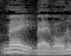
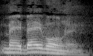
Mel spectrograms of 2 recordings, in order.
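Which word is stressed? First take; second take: mij; bijwonen. First: The stress falls on mij, not on bijwonen. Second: The stress falls on bijwonen, not on mij.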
